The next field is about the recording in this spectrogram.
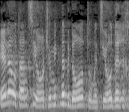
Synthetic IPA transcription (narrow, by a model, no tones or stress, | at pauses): ʔelaotansio̞tʃemitnaɡdo̞tumet͡sio̞t̚deʁeχ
